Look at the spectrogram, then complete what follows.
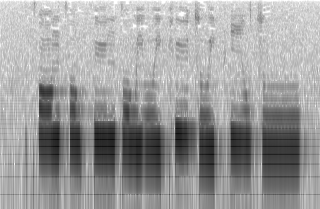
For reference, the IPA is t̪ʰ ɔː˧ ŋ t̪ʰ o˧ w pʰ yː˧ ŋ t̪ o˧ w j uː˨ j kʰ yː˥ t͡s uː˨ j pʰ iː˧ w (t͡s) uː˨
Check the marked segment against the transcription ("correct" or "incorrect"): correct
